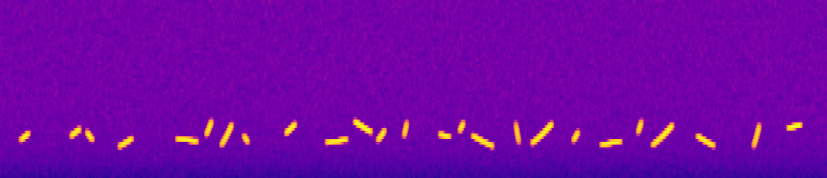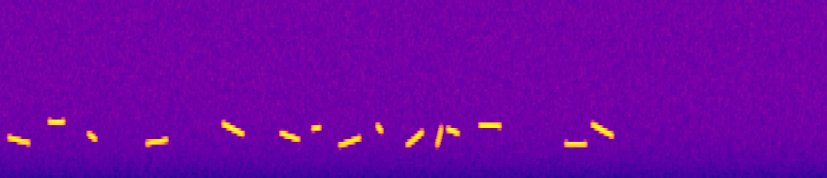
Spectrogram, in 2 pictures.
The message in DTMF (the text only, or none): none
